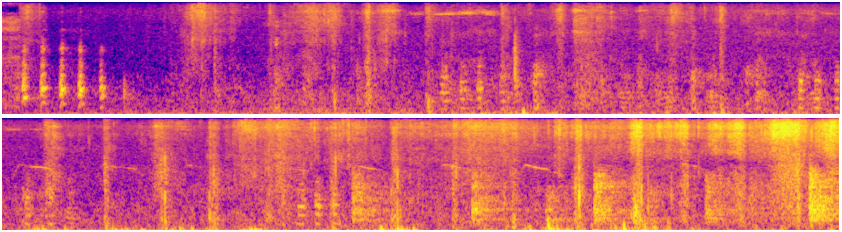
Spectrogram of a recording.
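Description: Chickens cluck and murmur close by, with scattered soft calls and shuffling noises growing busier toward the end.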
